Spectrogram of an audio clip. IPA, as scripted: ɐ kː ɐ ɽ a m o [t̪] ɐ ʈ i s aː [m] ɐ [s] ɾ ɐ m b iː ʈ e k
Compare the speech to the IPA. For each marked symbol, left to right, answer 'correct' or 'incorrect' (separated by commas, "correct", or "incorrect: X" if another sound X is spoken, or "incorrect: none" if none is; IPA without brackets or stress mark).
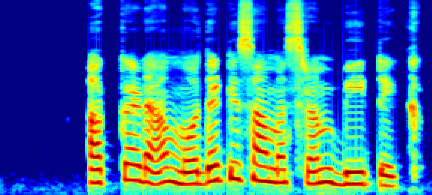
incorrect: d̪, correct, correct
